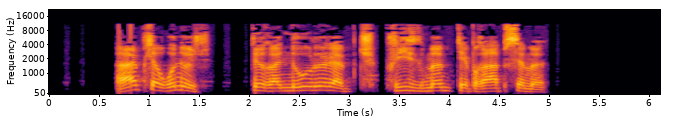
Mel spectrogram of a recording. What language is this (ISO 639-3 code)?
kbd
